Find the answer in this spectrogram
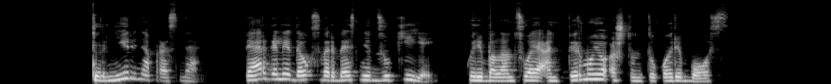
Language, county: Lithuanian, Marijampolė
